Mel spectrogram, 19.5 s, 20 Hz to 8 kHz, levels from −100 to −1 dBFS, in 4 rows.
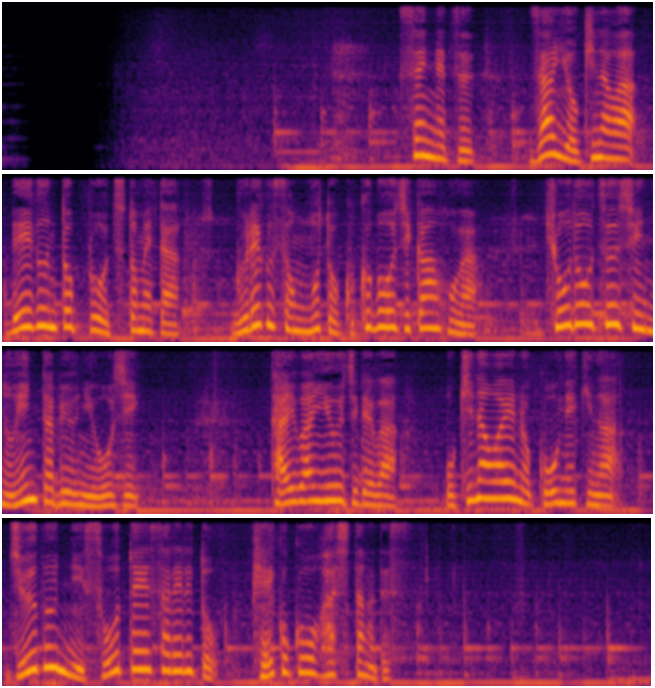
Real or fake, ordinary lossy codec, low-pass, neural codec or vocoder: fake; none; 7.2 kHz; codec, 16 kHz in and 24 kHz out, 1 kbps, XY-Tokenizer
